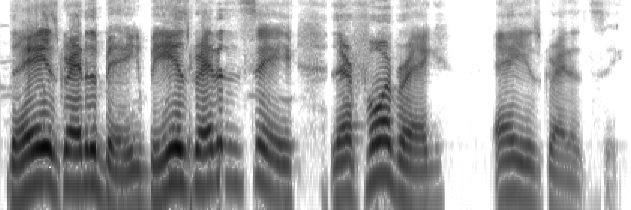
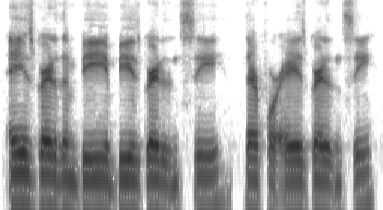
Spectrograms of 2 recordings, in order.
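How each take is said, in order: First: It is said in a put-on voice. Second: It is said in his normal voice.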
